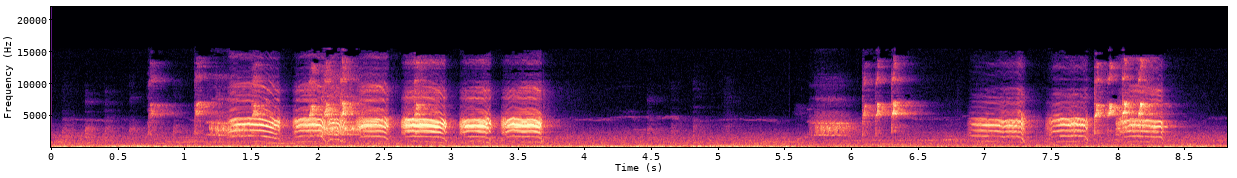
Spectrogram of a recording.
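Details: Ashy bulbul in active song: a loud run of harsh, harmonic squawks repeated rapidly over a few seconds, a lull, then further shorter bursts of chattering notes.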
